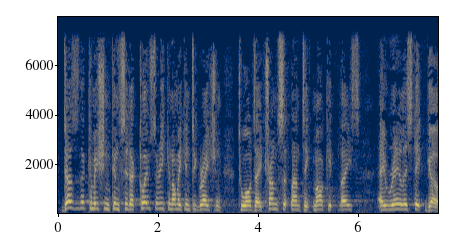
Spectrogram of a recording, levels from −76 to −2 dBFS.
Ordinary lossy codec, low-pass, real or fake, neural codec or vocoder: none; 7.2 kHz; real; none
